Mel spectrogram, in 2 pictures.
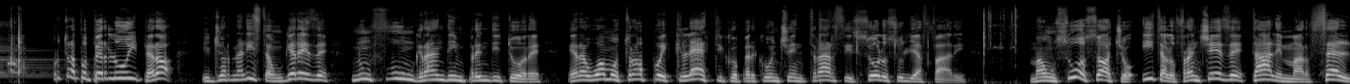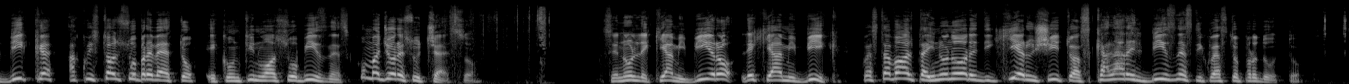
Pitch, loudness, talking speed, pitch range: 200 Hz, -25 LUFS, 145 wpm, 165-235 Hz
